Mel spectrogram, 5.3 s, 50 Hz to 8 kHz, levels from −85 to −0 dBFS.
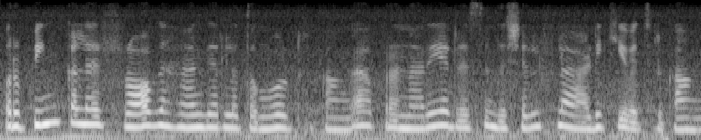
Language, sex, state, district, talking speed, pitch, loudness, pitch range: Tamil, female, Tamil Nadu, Kanyakumari, 160 wpm, 245 Hz, -16 LUFS, 230-270 Hz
